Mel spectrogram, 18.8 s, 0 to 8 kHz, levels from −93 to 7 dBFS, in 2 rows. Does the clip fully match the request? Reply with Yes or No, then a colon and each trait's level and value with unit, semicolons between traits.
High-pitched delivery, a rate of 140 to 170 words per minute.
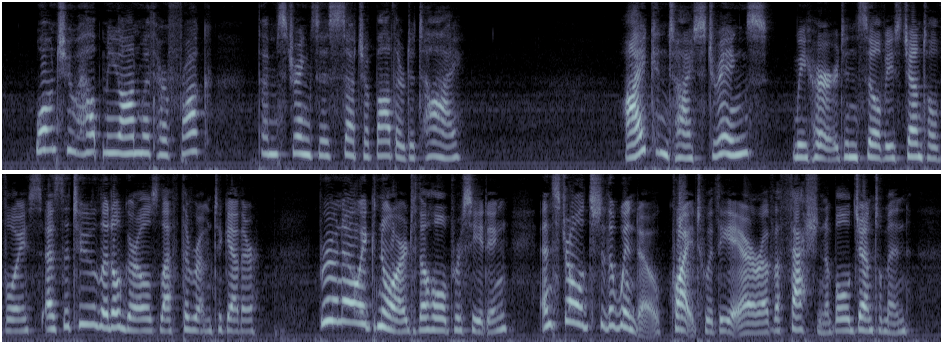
No: high, 235 Hz; average, 180 wpm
